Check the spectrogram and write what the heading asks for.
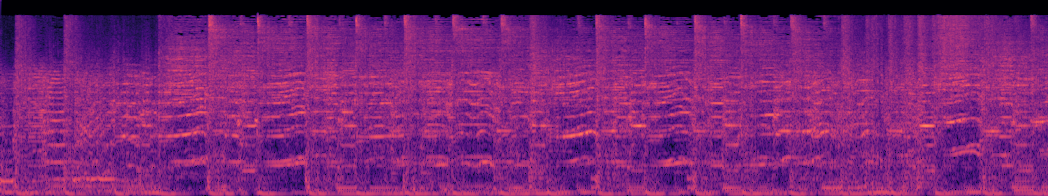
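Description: Live rock band playing an instrumental passage: distorted electric guitars over bass and drums, with a lead guitar line of bent, sliding notes.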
